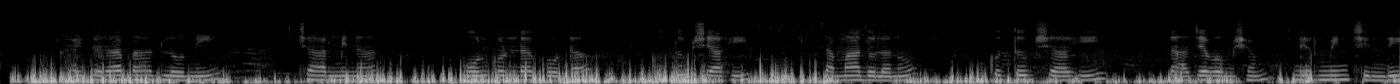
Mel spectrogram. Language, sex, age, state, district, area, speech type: Telugu, female, 18-30, Andhra Pradesh, Nellore, urban, read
